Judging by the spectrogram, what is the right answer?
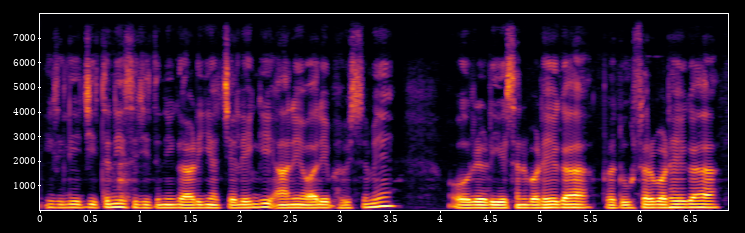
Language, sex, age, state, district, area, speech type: Hindi, male, 45-60, Uttar Pradesh, Jaunpur, rural, spontaneous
